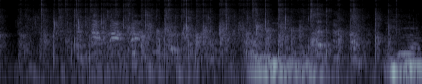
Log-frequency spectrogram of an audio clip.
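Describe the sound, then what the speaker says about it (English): Clapping from a film festival Q&A audience, scattered and moderate, with people talking over it and laughter or chatter rising toward the end. "So you deserve a little bit of a clap, I reckon."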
